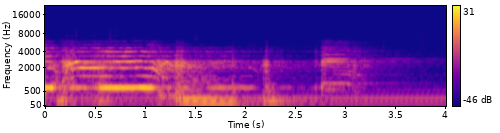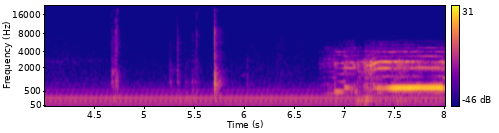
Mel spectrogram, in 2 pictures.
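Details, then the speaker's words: 1979 Fender Super Twin Reverb tube amp after input jack repair: clean electric guitar notes and chords ring out clearly with no crackle or dropouts; input working again. "As you can hear, the amp was back in action. The repair was effective and the input jack was functioning again."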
